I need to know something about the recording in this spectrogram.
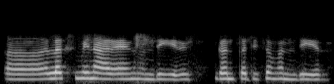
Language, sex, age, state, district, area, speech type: Marathi, female, 30-45, Maharashtra, Nagpur, rural, conversation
